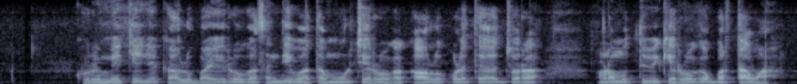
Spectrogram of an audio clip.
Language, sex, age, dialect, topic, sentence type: Kannada, male, 31-35, Central, agriculture, statement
